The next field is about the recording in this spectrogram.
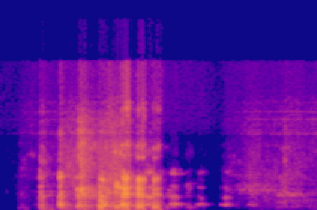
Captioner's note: laughter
